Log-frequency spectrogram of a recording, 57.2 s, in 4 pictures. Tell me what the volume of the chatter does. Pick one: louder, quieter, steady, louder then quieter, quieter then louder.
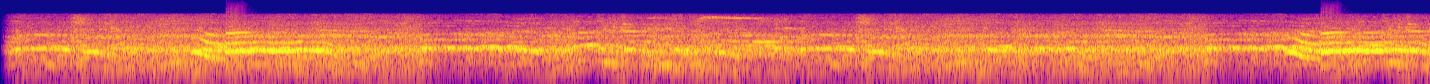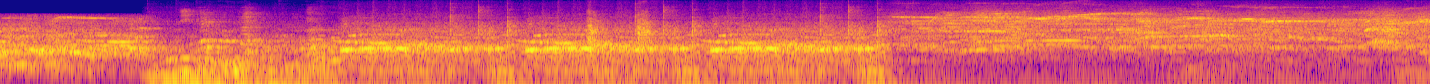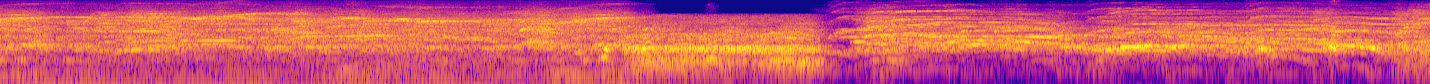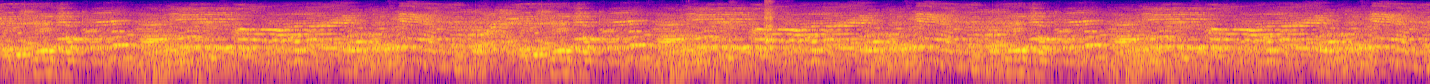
steady.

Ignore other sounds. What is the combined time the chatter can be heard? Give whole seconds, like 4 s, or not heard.
57 s.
